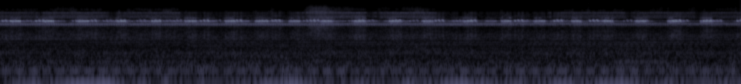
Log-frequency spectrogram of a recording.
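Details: Steady chirping of grass insects: rapid high pulses, close to three each second, riding on a constant shrill tone, with a soft low hum in the background.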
